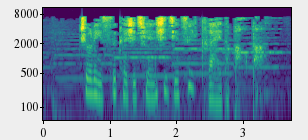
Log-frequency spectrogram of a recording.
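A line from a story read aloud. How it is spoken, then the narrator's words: Parents admiring in unison. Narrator (Chinese): 爸爸妈妈齐声赞叹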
